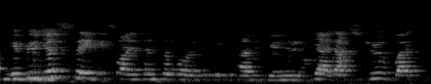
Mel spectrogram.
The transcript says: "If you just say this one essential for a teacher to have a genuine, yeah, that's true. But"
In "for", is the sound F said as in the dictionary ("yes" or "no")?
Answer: no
